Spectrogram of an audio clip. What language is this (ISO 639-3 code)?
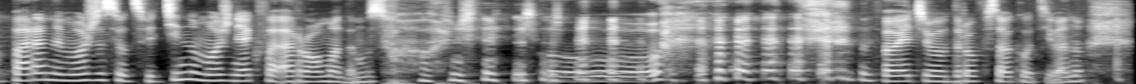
bul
